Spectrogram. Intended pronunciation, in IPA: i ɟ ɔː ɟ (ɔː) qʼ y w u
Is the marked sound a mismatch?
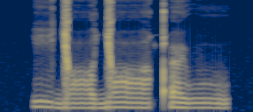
no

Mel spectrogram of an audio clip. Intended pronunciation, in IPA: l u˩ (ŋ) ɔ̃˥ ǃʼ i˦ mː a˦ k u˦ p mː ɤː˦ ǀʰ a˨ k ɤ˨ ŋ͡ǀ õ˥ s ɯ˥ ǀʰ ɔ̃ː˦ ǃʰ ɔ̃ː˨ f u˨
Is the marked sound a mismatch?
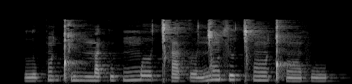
yes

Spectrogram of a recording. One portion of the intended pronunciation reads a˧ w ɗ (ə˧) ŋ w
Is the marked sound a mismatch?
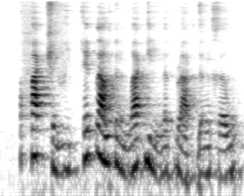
yes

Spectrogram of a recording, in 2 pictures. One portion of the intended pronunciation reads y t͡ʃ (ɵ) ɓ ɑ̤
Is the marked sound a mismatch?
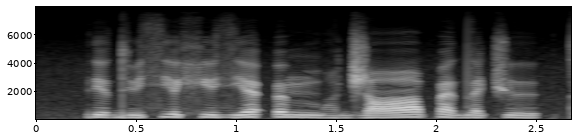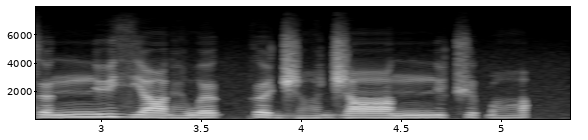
no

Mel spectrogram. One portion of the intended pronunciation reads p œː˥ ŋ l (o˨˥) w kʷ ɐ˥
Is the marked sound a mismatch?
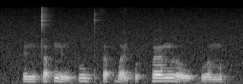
yes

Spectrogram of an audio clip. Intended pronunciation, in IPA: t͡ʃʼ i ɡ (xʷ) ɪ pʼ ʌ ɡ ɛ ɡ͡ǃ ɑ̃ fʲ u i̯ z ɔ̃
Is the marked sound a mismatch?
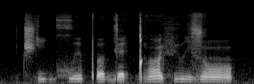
no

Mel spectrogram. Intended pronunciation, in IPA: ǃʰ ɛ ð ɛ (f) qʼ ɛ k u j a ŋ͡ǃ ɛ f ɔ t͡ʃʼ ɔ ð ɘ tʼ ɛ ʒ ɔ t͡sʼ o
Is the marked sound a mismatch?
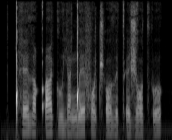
yes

